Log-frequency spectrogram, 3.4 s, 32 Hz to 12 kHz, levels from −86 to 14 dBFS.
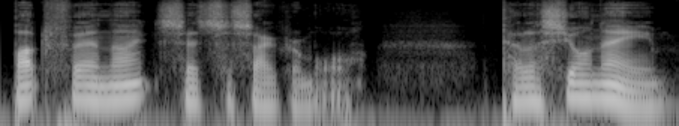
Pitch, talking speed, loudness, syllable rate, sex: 95 Hz, 175 wpm, -21 LUFS, 5.1 syllables/s, male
